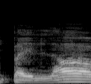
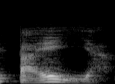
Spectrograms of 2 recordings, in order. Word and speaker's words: paella: Alors c'est vraiment très différent de la manière de le prononcer en français, qui paella, enfin bon, la vraie manière de le dire c'est paella, avec le eia, qui est vraiment très fortement prononcé. Dès qu'il y a deux L, l'accent tonique est sur les deux L et la voyelle qui est juste avant. Paella.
